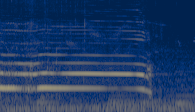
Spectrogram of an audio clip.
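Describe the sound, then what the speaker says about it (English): A rooster crows once inside a homestead chicken coop, a loud close sustained call that breaks off sharply near the end, followed by faint low clucking from the flock. "Here are the chickens on the inside, ready to come out."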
